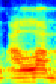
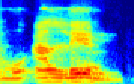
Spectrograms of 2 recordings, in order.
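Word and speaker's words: معلم: Minah Mandala kita dulu bukan mualam ya bacanya Mualim Rain game lem mint mualaf bina mental lebih bletuk telah bisa hukum alat sebentar kalau mau alam itu artinya yang diajar ya kalau Mualim itu yang mengajar jadi beda karo.kab beda arti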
